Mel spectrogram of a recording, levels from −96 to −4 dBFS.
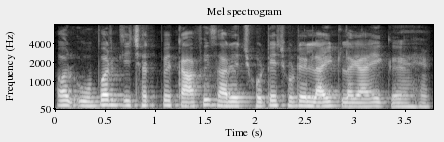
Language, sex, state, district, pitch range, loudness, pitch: Hindi, male, Jharkhand, Ranchi, 135-165 Hz, -17 LUFS, 150 Hz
